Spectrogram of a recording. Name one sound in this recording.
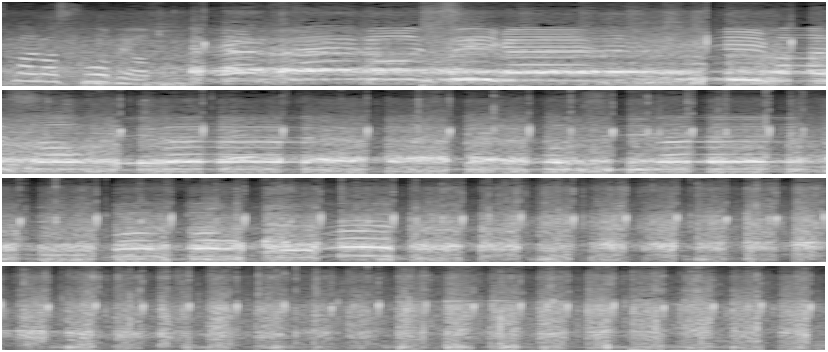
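A stadium crowd claps in a steady, quickening rhythm.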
